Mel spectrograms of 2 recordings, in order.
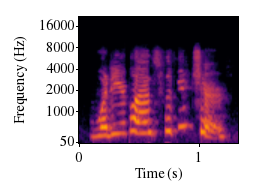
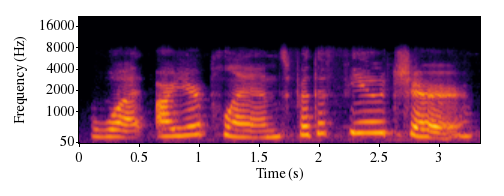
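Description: First: It is said at normal speed. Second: It is said slowly and deliberately.

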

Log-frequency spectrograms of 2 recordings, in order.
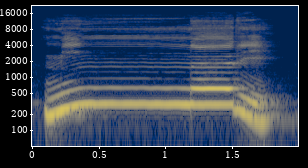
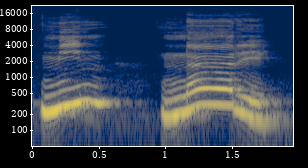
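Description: First: The n sounds merge into one held nasal. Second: The two n sounds are said separately. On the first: "şeklinde telaffuz edeceğiz" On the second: "şeklinde yazılan kelimeyi"

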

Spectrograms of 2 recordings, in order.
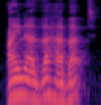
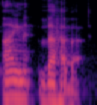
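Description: First: The first word ends in an 'a' vowel. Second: The first word ends in a consonant. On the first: The speaker calls it right. "you have to put that fatha" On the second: The speaker calls it wrong. "You can't say ayn dhahabat"

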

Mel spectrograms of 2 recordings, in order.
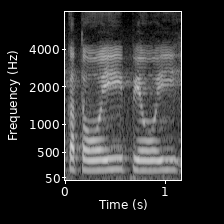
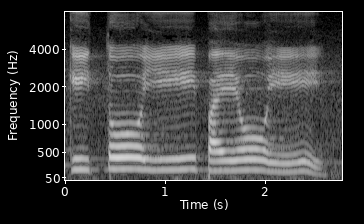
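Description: First: The vowels are shortened and clipped. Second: The vowels are pronounced full and long. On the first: The speaker calls it wrong. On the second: The speaker calls it right.

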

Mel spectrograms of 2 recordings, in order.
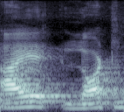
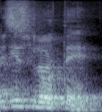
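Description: First: It is said like English 'eye lot'. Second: It is said as three syllables, 'is-lo-te'. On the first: The speaker calls it wrong. "मैंने कहा ये आई लॉट ना हो" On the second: The speaker calls it right. "Spanish word है और ये इस लोते ही बोला जाएगा"

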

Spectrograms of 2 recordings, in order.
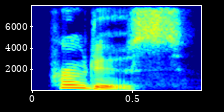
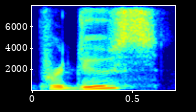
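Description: First: The stress is on the first syllable. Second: The stress is on the second syllable. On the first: It is a noun: fresh fruits and vegetables. "noun, and it's pronounced produce. It means fresh fruits and vegetables" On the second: It is a verb: to make something. "the farm was used to produce produce"

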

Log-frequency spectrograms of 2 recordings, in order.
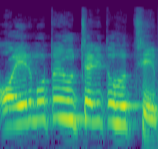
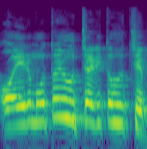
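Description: Both takes have the same delivery.

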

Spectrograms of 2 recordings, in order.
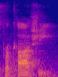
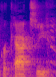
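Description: First: The middle consonant is an SH sound. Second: The middle consonant is a KS sound. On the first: The speaker calls it right. "it's pronounced like this" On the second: The speaker calls it wrong. "I originally started calling it Prakaxi"

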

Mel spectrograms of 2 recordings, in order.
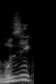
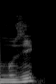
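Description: First: The word has an odd, unusual stress. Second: The word has its usual, natural stress. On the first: The speaker calls it wrong. "ein bisschen komisch betont" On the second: The speaker calls it right. "also Musik"

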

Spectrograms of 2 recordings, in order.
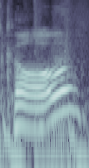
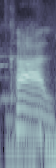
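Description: First: The name is pronounced in an exaggerated, overdone way. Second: The name is pronounced plainly, short and natural. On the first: The speaker calls it wrong. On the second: The speaker calls it right.

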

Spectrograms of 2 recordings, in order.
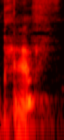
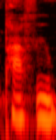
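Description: First: The name ends on the final consonant. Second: The name ends with an added vowel sound. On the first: "I like to pronounce it as Puff" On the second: "some of you pronounce it as Puffu"

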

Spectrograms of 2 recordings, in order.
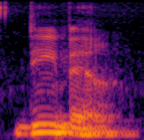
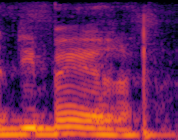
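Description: First: The stress is on the first syllable. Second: The stress is on the last syllable. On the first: The speaker calls it wrong. "if we put the accent here, we would say this is Dibir" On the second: The speaker calls it right. "The accent is here. It's on the last syllable"

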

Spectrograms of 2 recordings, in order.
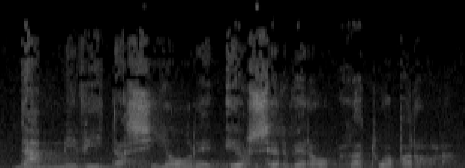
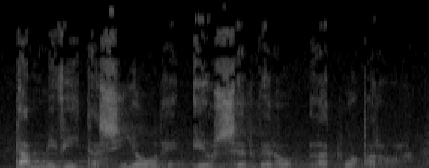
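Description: Both takes have the same delivery.

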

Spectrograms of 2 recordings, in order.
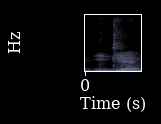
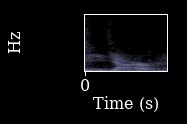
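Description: First: The word ends without an R sound. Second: The word ends with an R sound. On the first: "you don't say yi dian" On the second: "you say yi diar"

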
